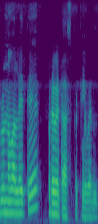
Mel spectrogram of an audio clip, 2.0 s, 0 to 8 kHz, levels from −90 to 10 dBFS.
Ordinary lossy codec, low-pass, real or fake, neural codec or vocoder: none; none; real; none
